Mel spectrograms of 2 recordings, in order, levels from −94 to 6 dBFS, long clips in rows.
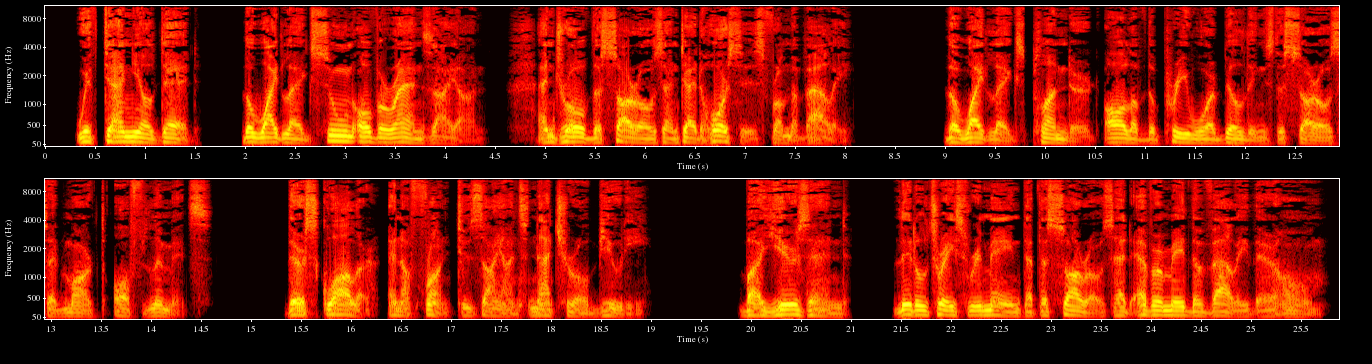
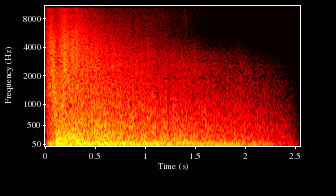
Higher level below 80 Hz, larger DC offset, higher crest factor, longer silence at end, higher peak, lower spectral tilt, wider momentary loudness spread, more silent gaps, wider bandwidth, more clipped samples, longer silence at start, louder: second, -54 dBFS vs -28 dBFS; neither; about the same, 20 dB vs 16 dB; about the same, 0.2 s vs 0.25 s; about the same, -6 dBFS vs -8 dBFS; about the same, -4.5 dB/octave vs -5.5 dB/octave; second, 11 LU vs 19 LU; first, 1.69-1.80 s, 8.16-8.97 s, 14.88-14.92 s, 19.17-19.85 s vs none; about the same, 11 kHz vs 11 kHz; neither; first, 0.35 s vs 0 s; about the same, -25 LUFS vs -25 LUFS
